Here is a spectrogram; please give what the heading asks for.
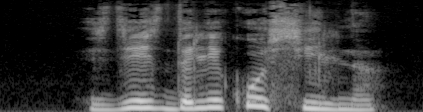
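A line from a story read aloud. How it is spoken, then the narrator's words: Calm reply. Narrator (Russian): спокойно ответил Хью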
